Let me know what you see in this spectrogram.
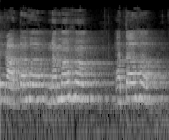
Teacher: विसर्ग का उच्चारण ह के रूप में किया जाता है, मतलब ह ध्वनि आती है। इसका प्रयोग वर्णों के बाद में 2 बिंदी के रूप में किया जाता है।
